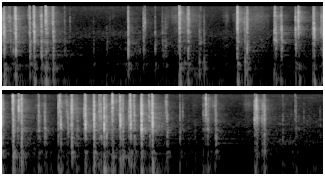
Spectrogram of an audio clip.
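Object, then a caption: Mechanical keyboard, plastic keycaps on metal frame. Fingertips tap and type on a mechanical keyboard with round plastic typewriter-style keycaps set on a silver metal frame. The bright, dry key clicks die away almost instantly and come in an uneven rhythm, with quick bursts broken by short pauses.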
